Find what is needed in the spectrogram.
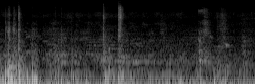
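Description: A few sharp knocks and clatters from handling inside the cab of a parked military truck, over a low rumble.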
